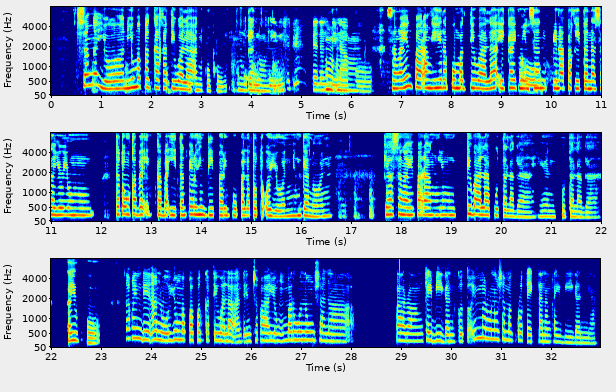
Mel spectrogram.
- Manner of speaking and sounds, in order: mechanical hum; other background noise; static; chuckle
- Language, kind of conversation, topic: Filipino, unstructured, Paano mo pinipili ang iyong mga kaibigan ngayon kumpara noong bata ka?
